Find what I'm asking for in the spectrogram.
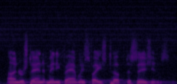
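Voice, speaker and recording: A man with a Tennessee accent talks at a fairly quick pace. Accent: Southern US, Tennessee. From Tennessee, Fentress County. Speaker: political candidate. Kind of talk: campaign speech. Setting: candidate forum.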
